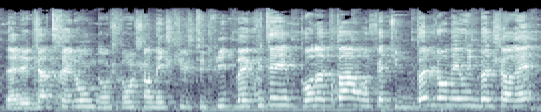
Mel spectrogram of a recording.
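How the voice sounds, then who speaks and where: Speaking quickly in a high, fairly bright voice with fairly even intonation, a YouTube reptile-hobby host rambles talkatively and says things more than once. His speech has a slight lisp and an unusual articulation. Faint music sits behind him, and the room sounds echoey.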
